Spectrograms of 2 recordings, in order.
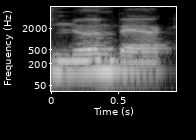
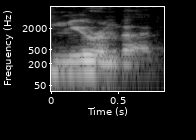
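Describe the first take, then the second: First: The name is said with German pronunciation. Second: The name is said with British English pronunciation. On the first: "the German pronunciation is" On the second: "the British is"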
